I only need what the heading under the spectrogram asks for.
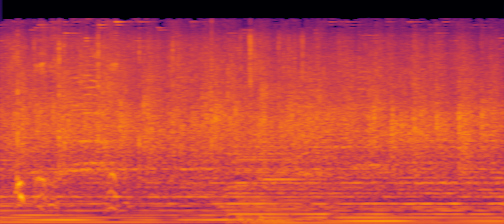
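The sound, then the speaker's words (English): An audience claps to heaven together in a dense, steady wash of applause lasting several seconds, with a sustained low musical drone underneath and a brief swell toward the end. “Now clap to heaven like the gift is, like that gift is coming right now.”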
